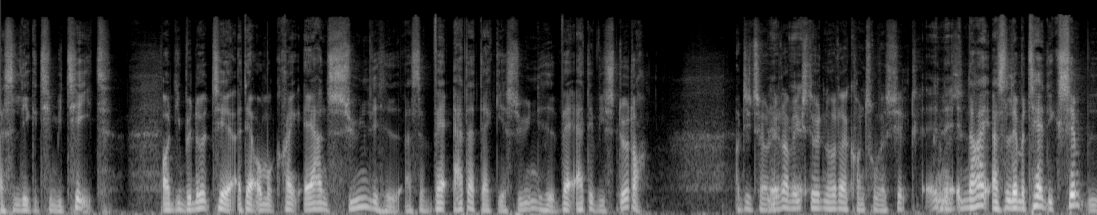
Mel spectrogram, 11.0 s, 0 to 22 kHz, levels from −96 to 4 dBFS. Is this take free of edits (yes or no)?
yes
